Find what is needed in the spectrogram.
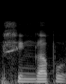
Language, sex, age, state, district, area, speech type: Marathi, male, 18-30, Maharashtra, Buldhana, urban, spontaneous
